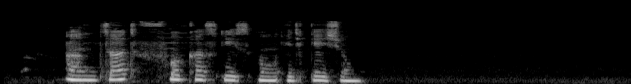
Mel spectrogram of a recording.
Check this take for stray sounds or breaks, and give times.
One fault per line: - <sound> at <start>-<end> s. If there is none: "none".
none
